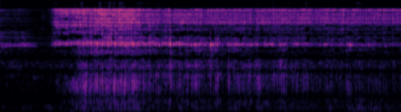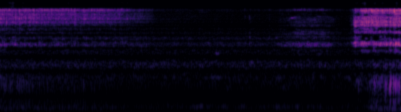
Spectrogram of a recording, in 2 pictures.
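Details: Person sleeping while sitting in a chair at a Bronx library center, snoring: rough, rattling snores rising and fading over several seconds in a noisy public room.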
